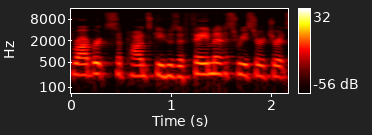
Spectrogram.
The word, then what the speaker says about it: Sapolsky: I feel like my brother said I got his name wrong in the book, and I think it's Robert Sapolsky. I think I called him Sapolsky. I believe it's Robert Sapolsky, who's a famous researcher at Stanford.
